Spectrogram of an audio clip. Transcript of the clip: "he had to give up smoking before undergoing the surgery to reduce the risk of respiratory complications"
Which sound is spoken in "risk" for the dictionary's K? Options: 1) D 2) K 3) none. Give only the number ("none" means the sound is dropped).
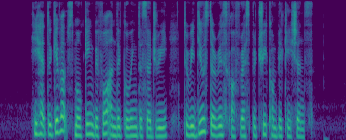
2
